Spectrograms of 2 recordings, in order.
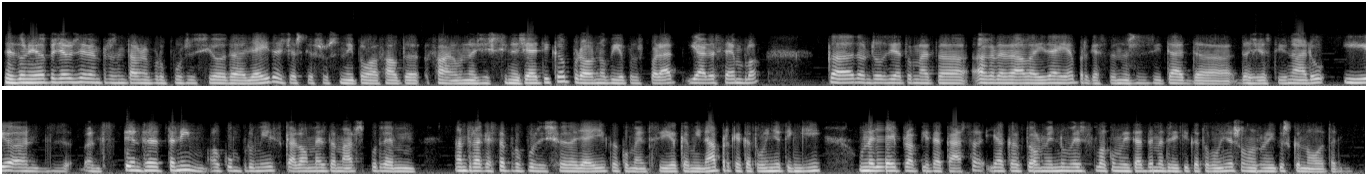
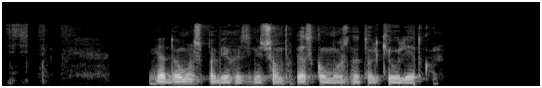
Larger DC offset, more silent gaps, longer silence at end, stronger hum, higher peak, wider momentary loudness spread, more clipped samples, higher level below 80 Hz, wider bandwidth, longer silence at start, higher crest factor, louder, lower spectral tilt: neither; second, none vs 1.11-1.46 s; second, 0.15 s vs 1.05 s; neither; about the same, -2 dBFS vs -2 dBFS; second, 7 LU vs 11 LU; neither; first, -44 dBFS vs -60 dBFS; second, 5 kHz vs 8 kHz; about the same, 0.05 s vs 0.1 s; second, 14 dB vs 20 dB; first, -16 LUFS vs -21 LUFS; first, -9 dB/octave vs -4.5 dB/octave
